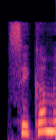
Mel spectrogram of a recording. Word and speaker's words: Sikkim: sikim sikim skm sikim Nepali pronunciation sikam is a state in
